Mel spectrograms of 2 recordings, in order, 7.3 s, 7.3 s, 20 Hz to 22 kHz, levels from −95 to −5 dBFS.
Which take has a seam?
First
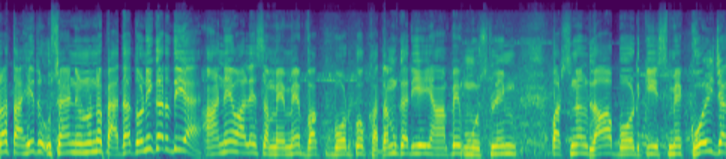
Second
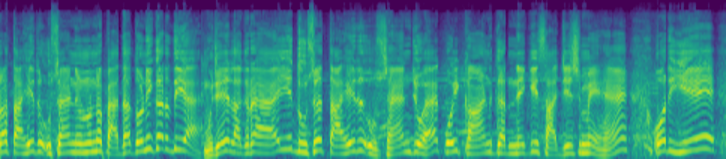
first; 3 cuts; at 2.0 s, 4.6 s, 5.9 s

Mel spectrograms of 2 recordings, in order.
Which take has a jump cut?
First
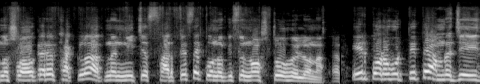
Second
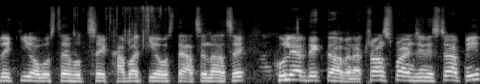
first; 1 cut; at 3.3 s

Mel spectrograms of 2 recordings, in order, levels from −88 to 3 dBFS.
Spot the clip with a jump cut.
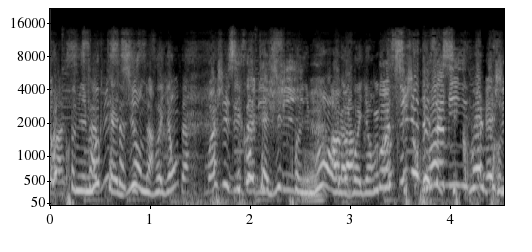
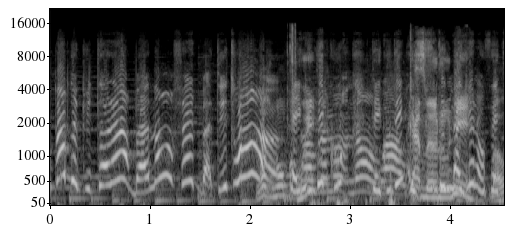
second; 1 cut; at 2.4 s

